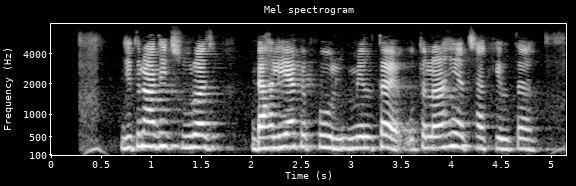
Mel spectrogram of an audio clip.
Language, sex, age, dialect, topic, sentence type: Magahi, female, 56-60, Western, agriculture, statement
